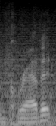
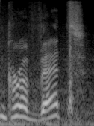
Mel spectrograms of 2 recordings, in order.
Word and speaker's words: Gravette: includes a quaint little town with a commonly mispronounced name whose motto is the heart of Hometown America welcome to gravit Arkansas that's right my friend welcome to gravit Arkansas not gravet not gravit and I might even call it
